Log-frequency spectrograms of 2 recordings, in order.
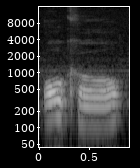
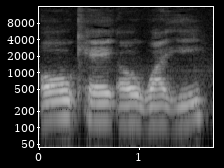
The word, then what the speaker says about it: Okoye: Then there's Okoye, or Oko. I'm sorry to pronounce Oko. It's Okoye.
